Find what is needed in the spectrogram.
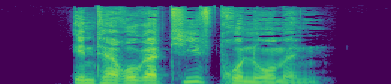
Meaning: interrogative pronoun
- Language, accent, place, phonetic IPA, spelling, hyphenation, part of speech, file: German, Germany, Berlin, [ɪntɐʁoɡaˈtiːfpʁoˌnoːmən], Interrogativpronomen, In‧ter‧ro‧ga‧tiv‧pro‧no‧men, noun, De-Interrogativpronomen.ogg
